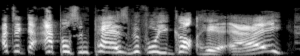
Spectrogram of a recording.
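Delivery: put-on old-time period London Cockney accent. Imagining how a woman talks when not being interviewed, 1810s cockney british accent. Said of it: "like an eighteen ten Cockney British accent".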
